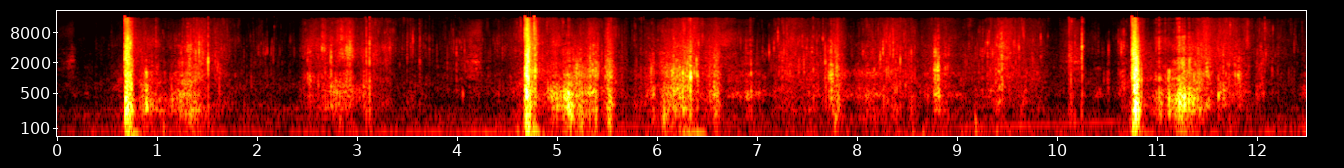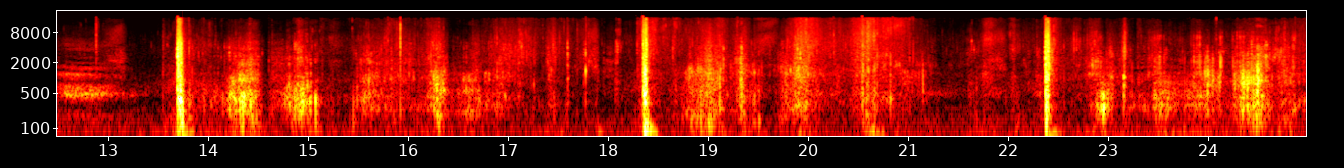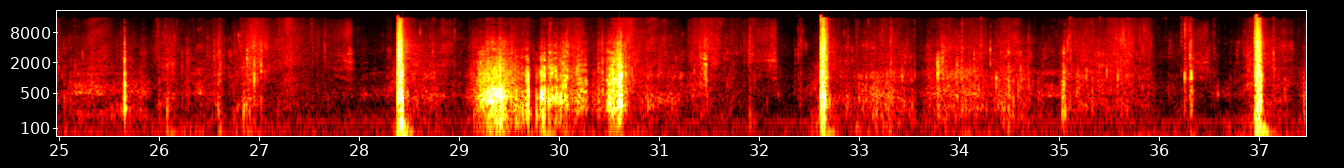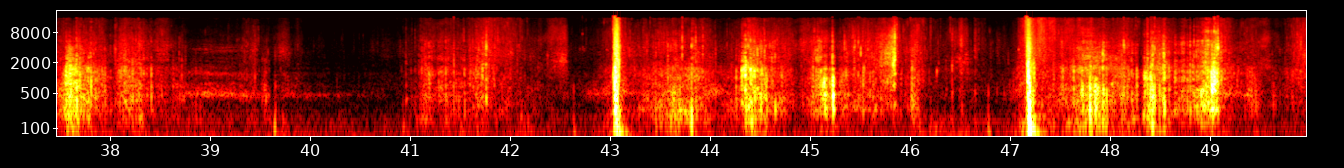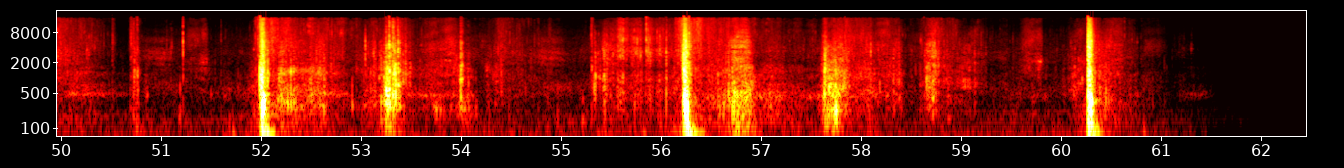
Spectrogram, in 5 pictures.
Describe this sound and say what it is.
ZAPPA FANGO
rare sound of digging in the mud
hoe, farmers, digging, mud, muddy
